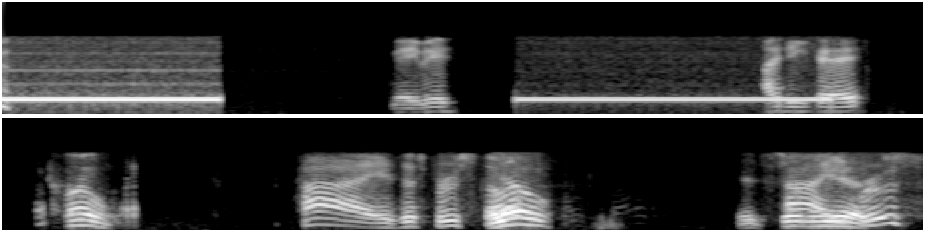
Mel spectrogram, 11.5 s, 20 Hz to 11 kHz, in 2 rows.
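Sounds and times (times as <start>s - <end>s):
electronic telephone ring tone on outgoing call: 0.0s - 1.4s, 3.2s - 5.3s
speech: 2.7s - 2.9s, 4.9s - 5.4s, 6.0s - 6.7s, 7.6s - 9.6s, 10.4s - 11.5s.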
